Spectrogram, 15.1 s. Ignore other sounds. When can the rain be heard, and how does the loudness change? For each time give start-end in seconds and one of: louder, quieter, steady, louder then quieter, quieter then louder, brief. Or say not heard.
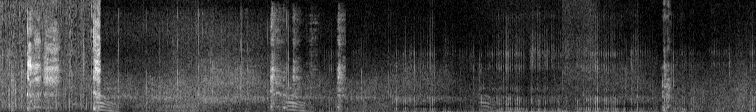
0.0-15.0 quieter.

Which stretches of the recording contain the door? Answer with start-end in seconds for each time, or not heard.
11.2-11.9.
